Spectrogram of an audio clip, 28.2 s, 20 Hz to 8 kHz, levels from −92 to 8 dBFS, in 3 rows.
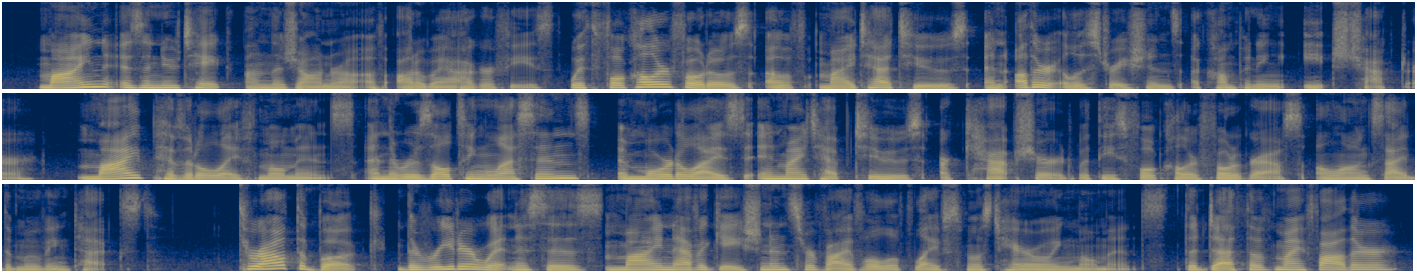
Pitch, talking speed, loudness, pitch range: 170 Hz, 140 wpm, -20 LUFS, 155-190 Hz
